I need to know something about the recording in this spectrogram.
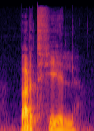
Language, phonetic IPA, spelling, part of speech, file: Belarusian, [partˈfʲelʲ], партфель, noun, Be-партфель.ogg
- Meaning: briefcase; portfolio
